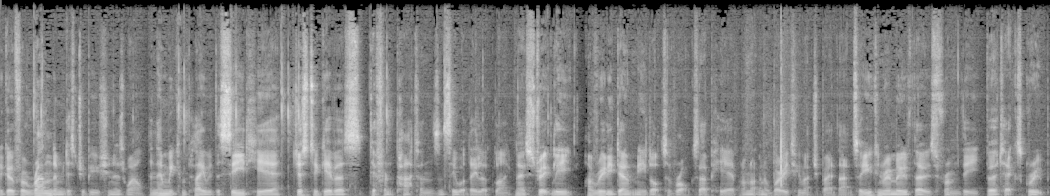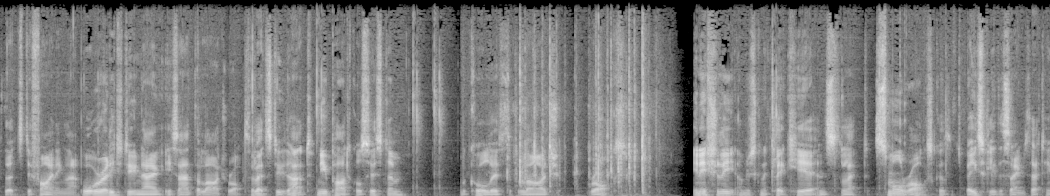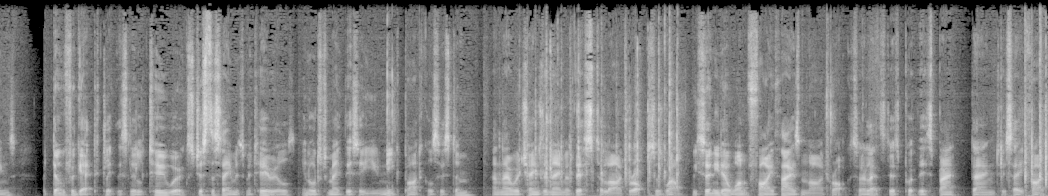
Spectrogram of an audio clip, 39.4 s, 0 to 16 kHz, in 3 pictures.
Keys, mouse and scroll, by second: 0.4 click, 2.2 click, 6.3-8.4 scroll down 2, 9.7 KP_0, 12.3-14.0 scroll down 1, 16.1 click, 17.1 click, 19.5-21.0 typing, 21.1 Return, 22.8 click, 31.1 click, 33.0-34.5 typing, 34.6 Return, 36.6 click, 38.8 KP_5, 39.1 KP_0.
